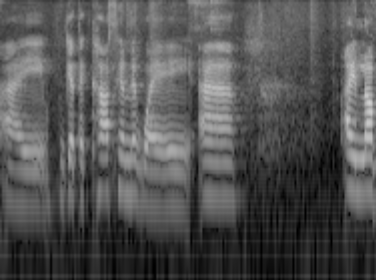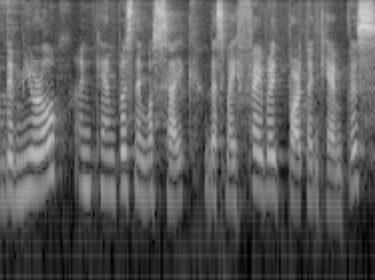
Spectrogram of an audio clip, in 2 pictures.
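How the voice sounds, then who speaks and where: A woman speaks with a Spanish accent. Her pitch is fairly high, with ordinary variation. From Chile, Santiago. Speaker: professor. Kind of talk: interview. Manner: fast.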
